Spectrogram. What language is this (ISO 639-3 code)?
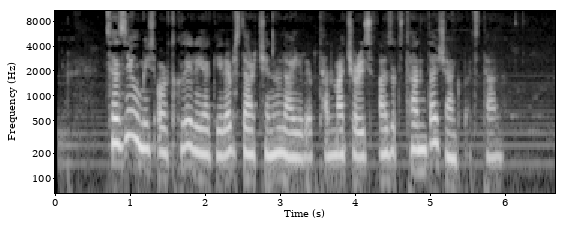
kat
